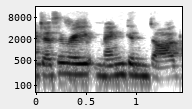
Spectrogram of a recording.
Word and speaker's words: Desiree Mangandog: This is based on the book by Desiree Mangandog, is how you say her name.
